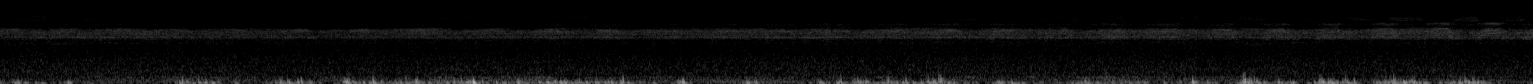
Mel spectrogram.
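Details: Roadside cicada chorus near flowering marigolds, a constant shrill buzzing band running without pause, while heavy low thumps and rumble from wind or vehicles come and go underneath.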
